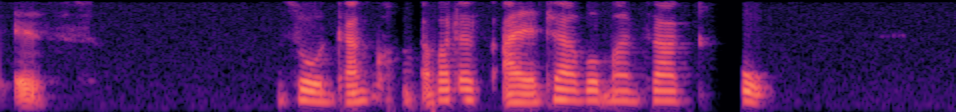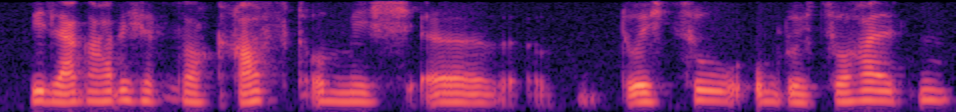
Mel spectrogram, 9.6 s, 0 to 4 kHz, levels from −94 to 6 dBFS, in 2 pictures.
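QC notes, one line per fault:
1.70–2.24 s and 2.64–3.73 s, repeated packet loss (robotic sound): choppy stretches with pieces missing, five gaps in each run, the longest 67 ms and then 150 ms. Lost packets were patched by stretching the preceding sound, so about a third and a fifth of each span is synthetic fill, heard within band-limited call audio with nothing above 4 kHz.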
